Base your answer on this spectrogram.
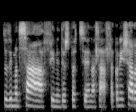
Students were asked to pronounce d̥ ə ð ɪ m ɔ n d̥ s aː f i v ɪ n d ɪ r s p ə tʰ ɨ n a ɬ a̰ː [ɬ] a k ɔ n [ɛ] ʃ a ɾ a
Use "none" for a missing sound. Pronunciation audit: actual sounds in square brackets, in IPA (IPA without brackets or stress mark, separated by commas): ɬ, i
